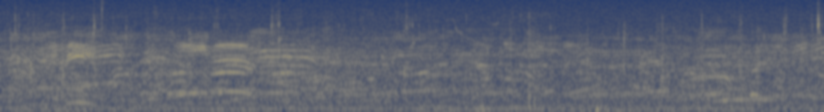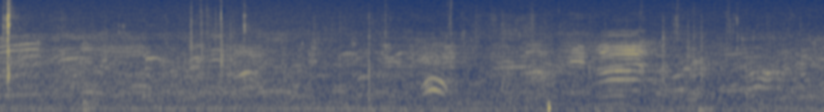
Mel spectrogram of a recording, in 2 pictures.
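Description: High-pitched children's voices shouting and cheering in short calls from the dugouts and stands, too far off to make out words, with a sharp knock about six seconds in.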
